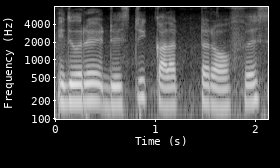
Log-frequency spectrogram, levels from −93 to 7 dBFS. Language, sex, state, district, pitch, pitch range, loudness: Tamil, female, Tamil Nadu, Kanyakumari, 185 Hz, 170-195 Hz, -15 LUFS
